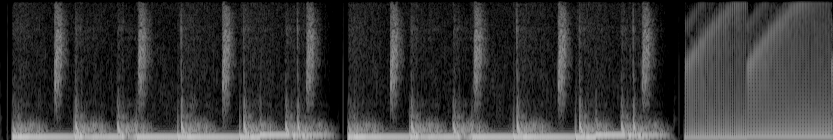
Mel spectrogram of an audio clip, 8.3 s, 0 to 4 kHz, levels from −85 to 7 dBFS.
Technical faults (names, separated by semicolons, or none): short concealed packet loss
